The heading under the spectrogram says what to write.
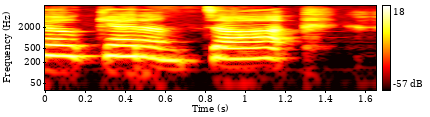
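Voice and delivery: high-pitched, slow, small, mousy voice. Describing a movie character, imitating Jenny in a mousy voice. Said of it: "more of a mousy sort of voice".

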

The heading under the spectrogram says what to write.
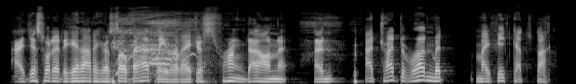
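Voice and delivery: little, wee, small, tiny voice. Asked to hear the small voice, the speaker answers in a small voice. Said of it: "let's hear the small voice".

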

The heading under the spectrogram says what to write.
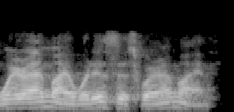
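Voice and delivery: frantic, desperate, terrified pleading cries. Recounting being lost in total blackness, retelling own begging and pleading. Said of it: "I just kept begging and pleading".

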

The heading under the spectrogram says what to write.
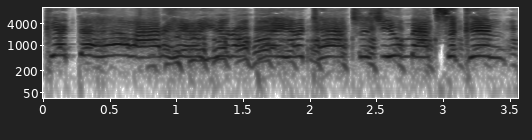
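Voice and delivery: mock very high, shrill, shrieking yell. Retelling a homeowner pulling a gun and screaming: imitating someone screaming.

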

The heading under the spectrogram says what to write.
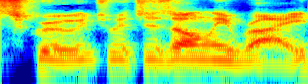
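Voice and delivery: ordinary talk

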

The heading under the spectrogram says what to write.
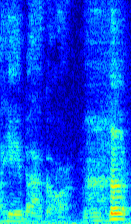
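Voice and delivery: slow, soft, reverent tone. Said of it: "They bow when they say".

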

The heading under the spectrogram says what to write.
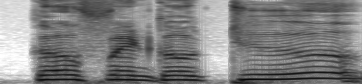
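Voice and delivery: mock forlorn, sad, pleading tone. Retelling how a girlfriend reacted when told no, imitating a sad plea. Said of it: "she would put on a sad face and say".

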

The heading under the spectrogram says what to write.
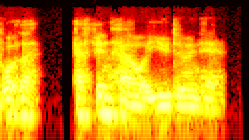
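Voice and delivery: put-on whisper. Retelling a man in intensive care repeating himself: imitating a whisper. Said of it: "he whispered it again".

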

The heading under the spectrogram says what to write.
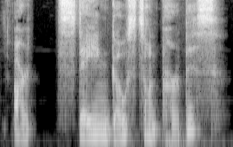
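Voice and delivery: eager, thrilled tone. A narrator reads a character's question, in hushed excitement. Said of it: "Ruth's voice was all hushed excitement".

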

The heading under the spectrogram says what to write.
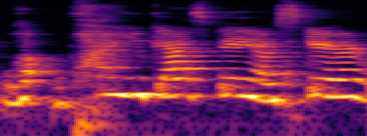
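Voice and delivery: put-on cross, indignant, angry, high-pitched outburst. Retelling a sister's reaction to being startled by a gasp: imitating an angry sister. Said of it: "so angry at me".

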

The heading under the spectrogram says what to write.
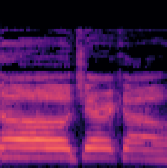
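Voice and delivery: loud, slow, drawn-out, dismayed, anguished yell.

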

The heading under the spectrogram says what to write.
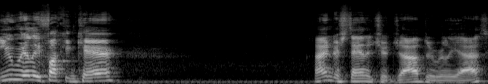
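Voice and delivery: irritated, high, mad-sounding tone. Complaining about cashiers who ask about your day, sounding mad. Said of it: "I sound like I'm mad".

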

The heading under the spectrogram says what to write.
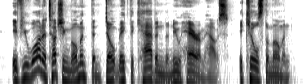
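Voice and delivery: ordinary talk

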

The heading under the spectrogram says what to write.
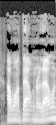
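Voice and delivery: normal talking voice

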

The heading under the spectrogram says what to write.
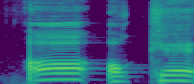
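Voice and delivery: bad fake English accent. Imitating a man the speaker talked with, in a bad English accent. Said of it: "No, that's not English".

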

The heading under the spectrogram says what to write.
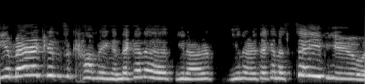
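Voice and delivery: mock hype, high, fast and excited.

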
